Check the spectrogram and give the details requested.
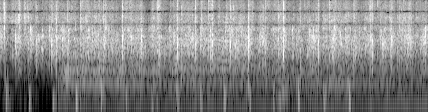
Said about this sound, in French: Merci, mais si on peut les applaudir.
